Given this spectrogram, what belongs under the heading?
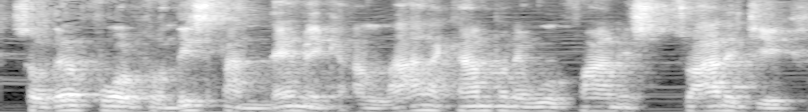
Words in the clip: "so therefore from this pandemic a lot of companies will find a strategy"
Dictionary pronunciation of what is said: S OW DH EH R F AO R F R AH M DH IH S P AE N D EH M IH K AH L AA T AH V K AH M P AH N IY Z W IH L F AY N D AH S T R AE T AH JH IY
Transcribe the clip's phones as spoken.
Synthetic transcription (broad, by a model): S OW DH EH R F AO R F R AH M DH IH S P AE N D EH M IH K AH L AA T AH K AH M P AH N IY W IH L F AY N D AH S T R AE T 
